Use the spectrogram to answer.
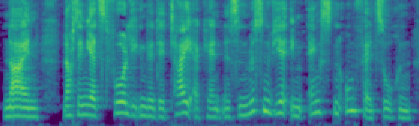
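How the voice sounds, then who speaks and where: Woman voicing a male police commissioner, businesslike, matter-of-fact, lowish husky voice, crime story. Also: lively intonation, moderate pace, darkish tone. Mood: firm.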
